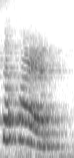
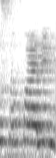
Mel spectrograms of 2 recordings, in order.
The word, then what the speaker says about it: sapphire: सफायर। कोनी इसको सफारी बोलते हैं, तो सफायर मतलब इसका स्पेलिंग आप देख लेना, मतलब आप कैसे प्रोनाउंस करते हो, ठीक है।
